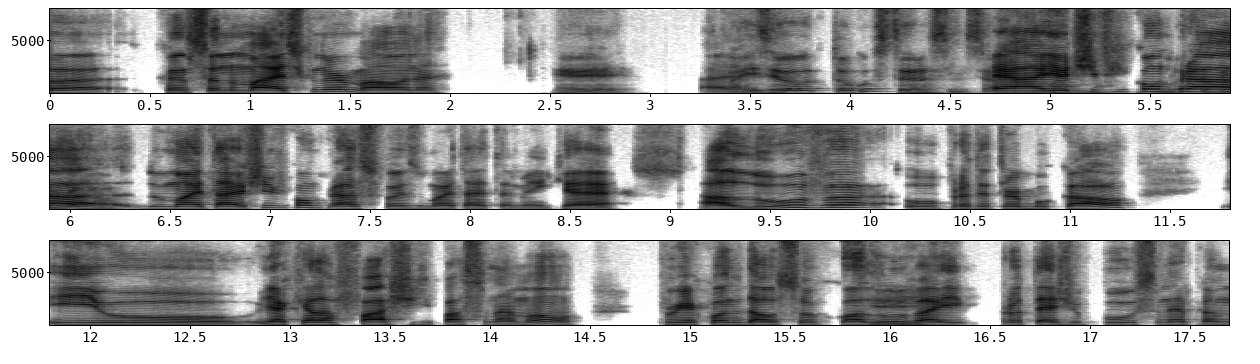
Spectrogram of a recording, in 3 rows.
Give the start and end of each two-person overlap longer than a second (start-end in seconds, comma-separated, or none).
4.7-6.3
